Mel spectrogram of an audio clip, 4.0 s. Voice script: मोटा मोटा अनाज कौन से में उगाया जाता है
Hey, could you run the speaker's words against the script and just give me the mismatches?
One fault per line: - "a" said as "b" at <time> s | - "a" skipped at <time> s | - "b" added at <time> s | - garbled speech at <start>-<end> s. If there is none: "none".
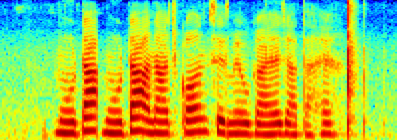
none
